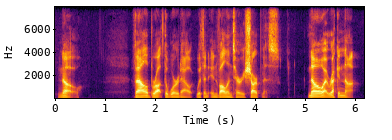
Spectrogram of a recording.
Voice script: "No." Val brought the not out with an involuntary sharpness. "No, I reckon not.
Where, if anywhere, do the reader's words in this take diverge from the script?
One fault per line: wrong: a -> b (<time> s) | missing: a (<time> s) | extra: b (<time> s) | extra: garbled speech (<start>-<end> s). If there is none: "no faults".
wrong: not -> word (2.2 s)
